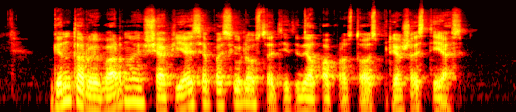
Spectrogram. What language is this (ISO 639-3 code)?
lit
